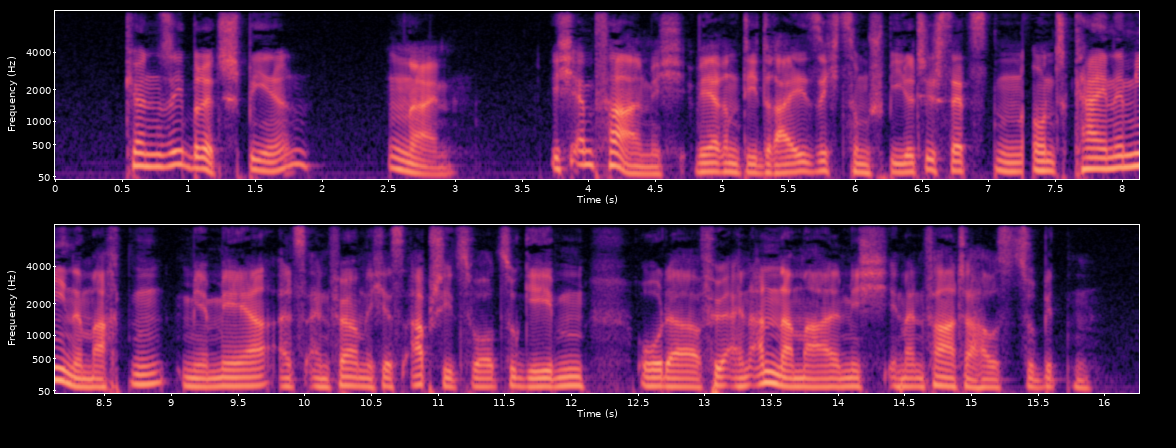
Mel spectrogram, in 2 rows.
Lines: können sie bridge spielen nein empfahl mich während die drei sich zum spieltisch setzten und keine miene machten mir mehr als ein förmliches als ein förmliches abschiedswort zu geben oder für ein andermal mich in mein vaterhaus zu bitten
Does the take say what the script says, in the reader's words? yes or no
no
